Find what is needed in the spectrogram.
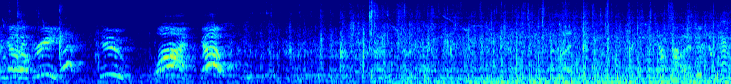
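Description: A voice calls out several times in the first three seconds. Then the footsteps of a large group of runners on asphalt and gravel build up, a dense patter that grows louder as the pack passes close.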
